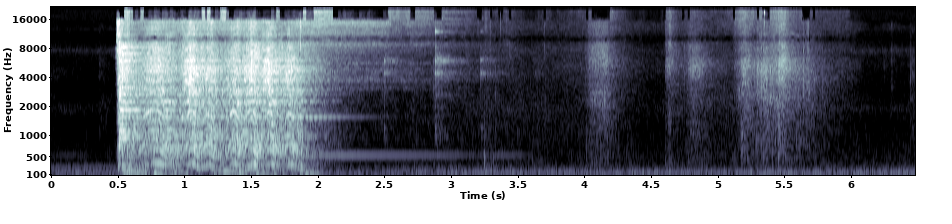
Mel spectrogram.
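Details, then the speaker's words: 1973 Chevrolet K5 Blazer engine on the floor, new flywheel and new starter bench test; about a second and a half of brisk, even cranking with no grinding or clashing, then quiet; starter engages cleanly. "new flywheel new starter let's see if it spins this motor over"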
